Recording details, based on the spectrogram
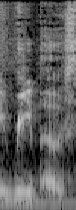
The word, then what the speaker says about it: Ribos: Now, you did it uh, how it's spelled, but they clearly do say Ribos the entire time. – Oh, okay. Yeah. Sorry. I Re- would assume Rebos.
